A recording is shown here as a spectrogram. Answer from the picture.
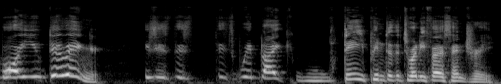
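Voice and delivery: high-pitched mock exasperation; exasperated. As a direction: scold a baffling pensioner in disbelief. Acted outburst at a texting pensioner.

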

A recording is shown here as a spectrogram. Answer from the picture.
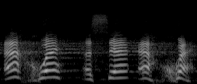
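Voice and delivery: "Echwe, aser echwe" slow, with a guttural ch; Hebrew phrase. Retold or imitated. God's name given to Moses, spoken slowly in Hebrew. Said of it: "he says".

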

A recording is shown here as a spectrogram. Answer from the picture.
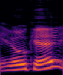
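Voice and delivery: a hint of a startled dad; lightly voiced puzzled dad. Dad to his screaming son, mildly alarmed.

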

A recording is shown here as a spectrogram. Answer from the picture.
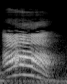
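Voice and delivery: a very loud, high cry of disbelief; loud shout of disbelief. Real, not acted. Loud shout of disbelief at the manager joke.

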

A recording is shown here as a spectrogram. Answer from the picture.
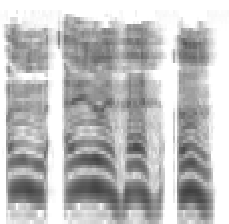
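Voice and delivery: loud strained grunts from a swollen throat; struggling to speak. Retold or imitated. Showing how he couldn't talk, loud strained grunts. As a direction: push out sound through a blocked throat. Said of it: "eu ficava tipo".

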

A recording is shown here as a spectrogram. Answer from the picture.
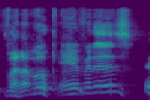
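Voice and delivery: high, laughing admission; laughing through words. Real, not acted. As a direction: say it while cracking up. Laughing after own joke.

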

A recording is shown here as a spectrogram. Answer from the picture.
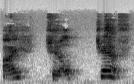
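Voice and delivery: hysterical confession. Retold or imitated. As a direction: choke out the words between sobs. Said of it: "Pam was crying hysterically".

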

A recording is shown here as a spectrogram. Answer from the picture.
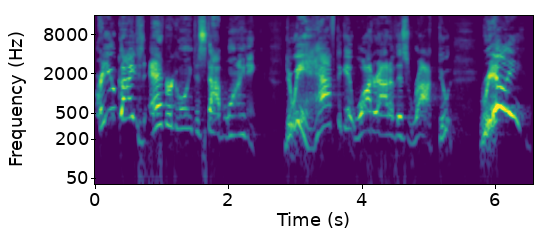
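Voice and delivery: exasperated, climbing into a yell; exasperated rant. Retold or imitated. Moses fed up with the whining people, shouting. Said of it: "He's like".

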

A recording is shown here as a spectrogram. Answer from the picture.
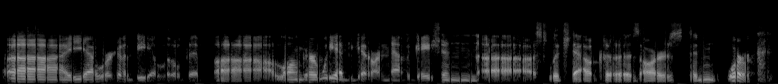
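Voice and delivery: unbothered, halting cockpit announcement; nonchalant airline captain. Retold or imitated. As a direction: imitate a captain shrugging off trouble over the intercom. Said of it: "he goes".

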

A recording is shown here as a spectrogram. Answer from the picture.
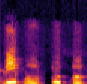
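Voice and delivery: high, loud electronic beep-boops; imitating robot beeps. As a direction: mimic a garbled robotic signal. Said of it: "robot voice not coming across".

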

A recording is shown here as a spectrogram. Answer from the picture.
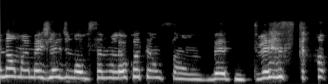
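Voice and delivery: acting out an anxious plea to mother; mock pleading. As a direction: press her to reread, playfully exasperated. Retells pestering mother to reread.

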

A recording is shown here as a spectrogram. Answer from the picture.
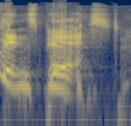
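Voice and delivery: slow, high squeal through laughter; excited shriek. Real, not acted. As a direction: draw it out, loud, cracking up. Delighted shriek answering co-host's question.

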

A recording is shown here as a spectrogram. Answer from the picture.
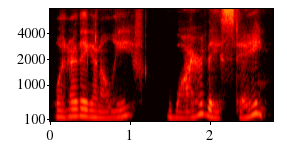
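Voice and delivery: whispered anxious quote; imitating a fretful new mom in a whisper. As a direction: hush it like guests might hear. Quoting friend's impatience with guests.

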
